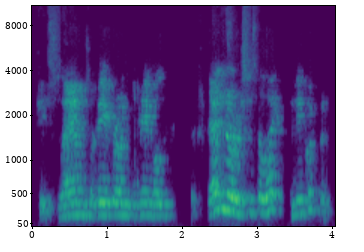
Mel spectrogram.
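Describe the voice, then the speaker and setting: A man's voice: high voice, brisk. A man reading out stage directions at an informal script table read. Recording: echoey room, distant mic.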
